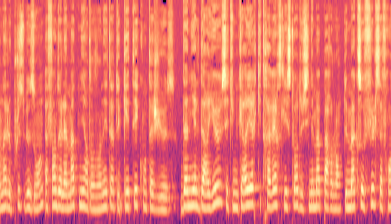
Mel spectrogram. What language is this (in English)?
French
